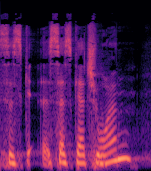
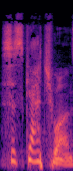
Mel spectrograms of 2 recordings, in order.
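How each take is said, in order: First: The name is pronounced the French way. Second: The name is pronounced the English way.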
